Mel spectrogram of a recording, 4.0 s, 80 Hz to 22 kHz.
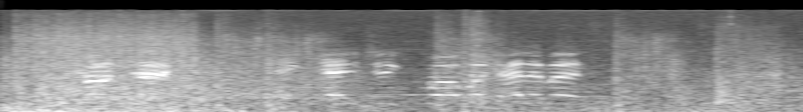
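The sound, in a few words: FG-42 rifle gunfire in a WWII strategy video game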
